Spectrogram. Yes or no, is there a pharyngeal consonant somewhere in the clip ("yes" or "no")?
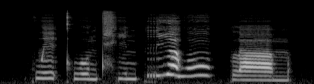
no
